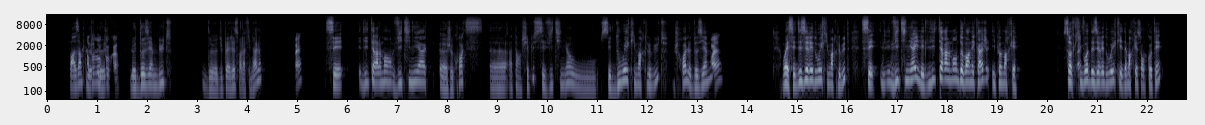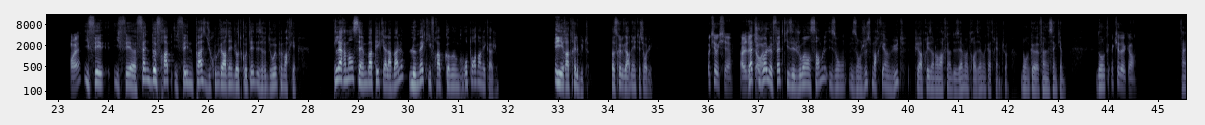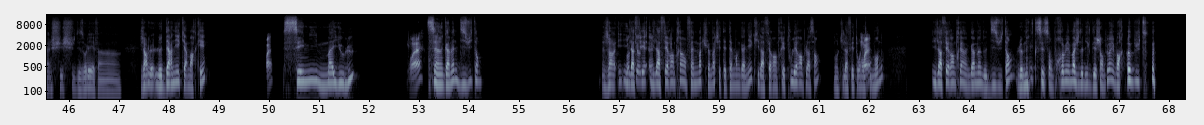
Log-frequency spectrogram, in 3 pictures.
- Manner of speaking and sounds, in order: tapping; laughing while speaking: "le mec"; chuckle
- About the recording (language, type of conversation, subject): French, unstructured, Quel événement historique te rappelle un grand moment de bonheur ?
